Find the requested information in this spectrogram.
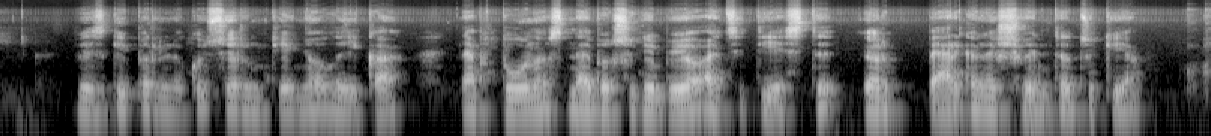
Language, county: Lithuanian, Telšiai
